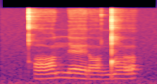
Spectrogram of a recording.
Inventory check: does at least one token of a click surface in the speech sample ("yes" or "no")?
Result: yes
